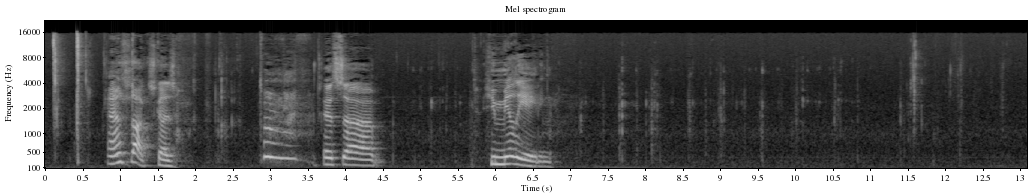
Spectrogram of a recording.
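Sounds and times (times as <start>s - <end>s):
wet mouth clicks: 0.1s - 0.8s, 1.9s - 3.0s, 4.6s - 5.8s
close-miked chewing: 0.1s - 0.9s, 1.7s - 3.8s, 4.4s - 13.0s.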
